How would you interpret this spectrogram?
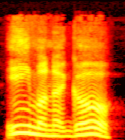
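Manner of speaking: put-on high, slow boy's insistence; insistent. A narrator's reading. Boy repeats his warning to the adults, insistent. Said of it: "persisted Jud".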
